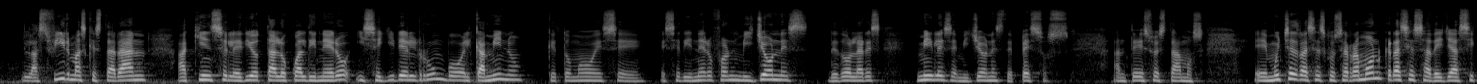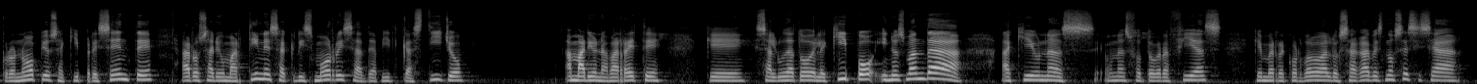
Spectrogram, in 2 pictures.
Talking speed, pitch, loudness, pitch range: 170 wpm, 185 Hz, -27 LUFS, 175-205 Hz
